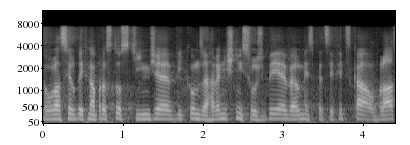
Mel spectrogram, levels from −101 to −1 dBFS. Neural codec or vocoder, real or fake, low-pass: codec, 16 kHz, about 1 kbps, DyCAST, with the encoder's durations; fake; 7.2 kHz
